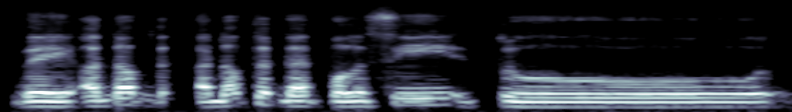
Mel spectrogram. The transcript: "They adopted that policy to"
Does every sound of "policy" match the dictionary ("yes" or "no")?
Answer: yes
